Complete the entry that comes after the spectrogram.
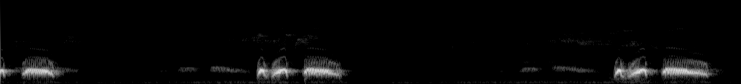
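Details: Spotted dove in the 'thổ thúc' voice style, cooing and calling to provoke wild rivals: low hooting phrases, each a quick wavering double note followed by a longer drawn-out coo, given in three bursts separated by silent gaps.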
